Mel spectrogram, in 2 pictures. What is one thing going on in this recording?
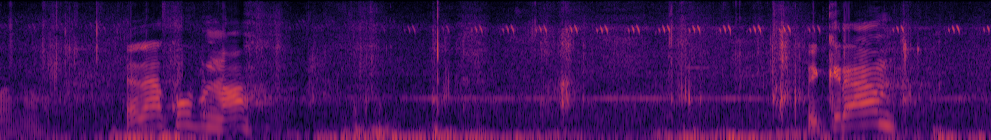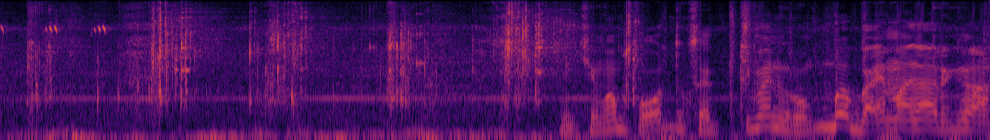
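Footsteps crunch on loose rubble.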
